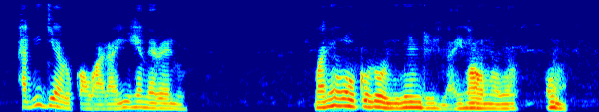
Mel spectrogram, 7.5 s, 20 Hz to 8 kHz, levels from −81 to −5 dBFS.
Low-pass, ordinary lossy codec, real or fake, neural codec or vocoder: 7.2 kHz; none; fake; codec, 16 kHz in and 24 kHz out, 1.1 kbps, FireRedTTS-2 codec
